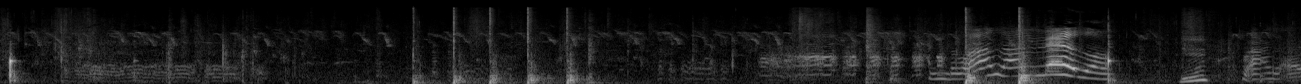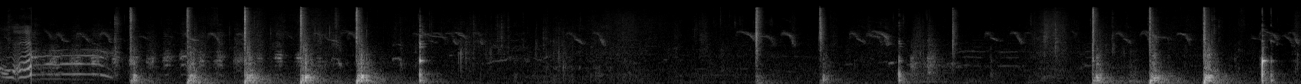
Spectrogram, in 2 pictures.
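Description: Green jocotes being pounded with a stone hand pestle on a stone grinding slab: runs of sharp knocks, in places about two a second, with pauses between the runs. A loud cry that rises and falls in pitch cuts in about ten seconds in.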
